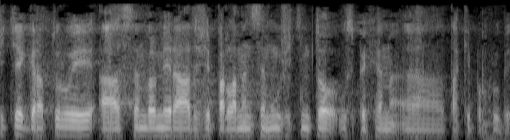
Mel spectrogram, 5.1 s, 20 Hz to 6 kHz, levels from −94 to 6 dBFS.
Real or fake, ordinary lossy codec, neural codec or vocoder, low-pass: real; MP3, 32 kbps; none; 5.4 kHz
